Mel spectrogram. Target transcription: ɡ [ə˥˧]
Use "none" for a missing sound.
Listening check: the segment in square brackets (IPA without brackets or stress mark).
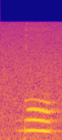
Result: ɔ˥˧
